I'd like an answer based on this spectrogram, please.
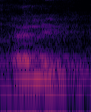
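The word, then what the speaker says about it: phthalic: ये थैलिक acid, pH silent होता है।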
